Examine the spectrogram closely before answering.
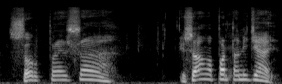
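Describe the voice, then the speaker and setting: A man's voice: sits high, normal speed, a bit bright, no echo. An Ilocano-accented man playing a commanding, proud company boss in a radio drama. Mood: teasing authority. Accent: Filipino (Ilocano).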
